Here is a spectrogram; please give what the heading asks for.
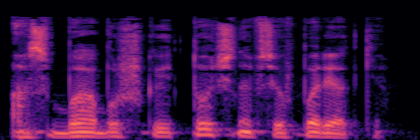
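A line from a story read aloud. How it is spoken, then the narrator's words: Quiet question. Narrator (Russian): Сельден тихо спросил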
